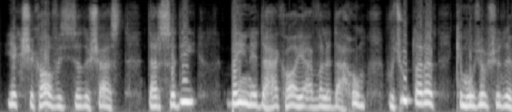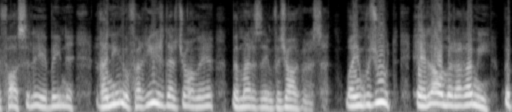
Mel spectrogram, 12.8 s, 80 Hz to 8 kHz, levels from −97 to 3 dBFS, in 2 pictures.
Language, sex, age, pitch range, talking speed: Persian, male, 50-69, 190-225 Hz, 145 wpm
